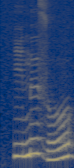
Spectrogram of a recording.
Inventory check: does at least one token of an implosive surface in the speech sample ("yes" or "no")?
no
